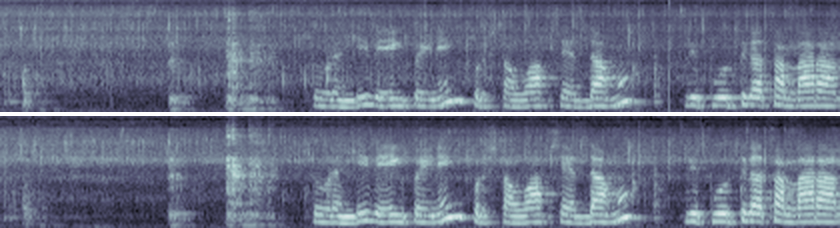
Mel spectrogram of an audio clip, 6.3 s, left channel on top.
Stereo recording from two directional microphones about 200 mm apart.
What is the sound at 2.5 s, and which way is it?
Speech, 10° right (ahead or behind).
